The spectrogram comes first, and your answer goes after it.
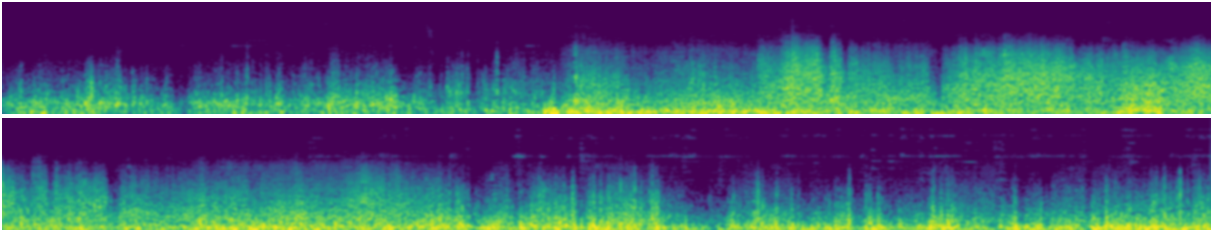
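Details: Registered Friesian sport horse being driven; a quick stream of low, dull hoofbeats under heavy buffeting wind noise, with soft clinking overhead.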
